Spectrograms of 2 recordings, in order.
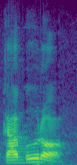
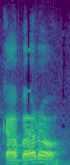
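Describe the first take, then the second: First: The second vowel is a 'u' sound. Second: The second vowel is an 'a' sound. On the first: The speaker calls it right. "Tapi yang sebenarnya kaburo. ... ba depan bu" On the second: The speaker calls it wrong. "mungkin kita baca kabaro"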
